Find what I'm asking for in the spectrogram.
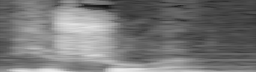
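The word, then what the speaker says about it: Иешуа (ישוע): Иисус, или в полном еврейском звучании Гошуа, а ко времени, когда жил Иисус на земле, это имя произносилось Иешуа.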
